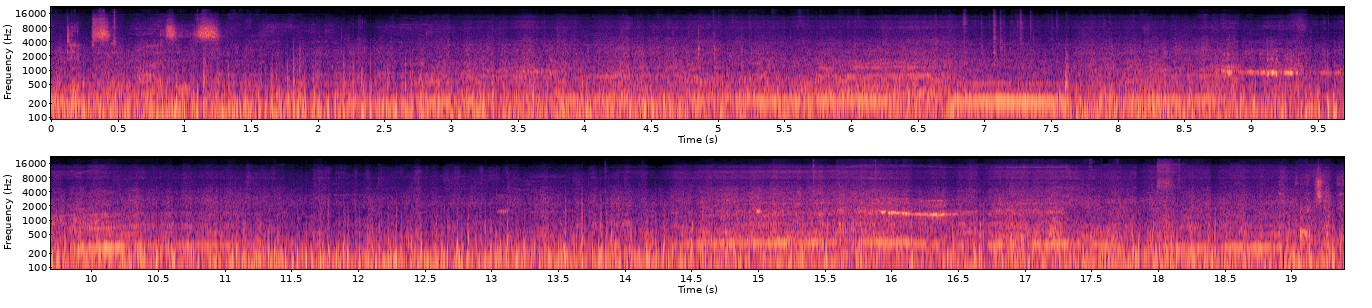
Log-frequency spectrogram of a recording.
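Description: A Nissan Skyline on a hillclimb practice run, its engine loud and continuous for the whole stretch, pitch rising and falling with throttle through dips and corners, with wind buffeting the microphone throughout.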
